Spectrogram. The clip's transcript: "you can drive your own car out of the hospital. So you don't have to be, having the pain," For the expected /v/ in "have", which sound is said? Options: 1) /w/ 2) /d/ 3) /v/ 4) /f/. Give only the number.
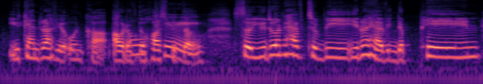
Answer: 4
